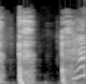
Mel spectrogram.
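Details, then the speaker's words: Adult man with a severe cough he says comes from his lungs gives two harsh bursts, the second ending in a rough, squeaky, crackly rattle, likened to kennel cough or a death rattle. "it's like a kennel cough it's like a death rattle that's what I want to hear"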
